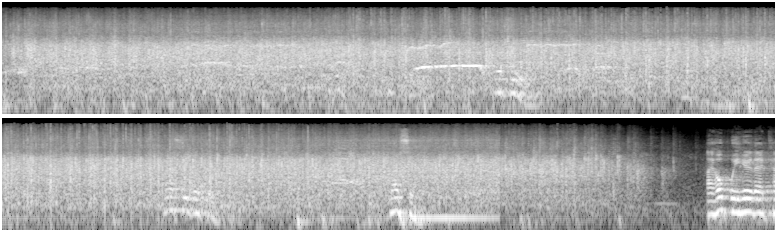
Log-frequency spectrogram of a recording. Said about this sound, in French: J'espère que vous applaudirez comme ça à la fin du film.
